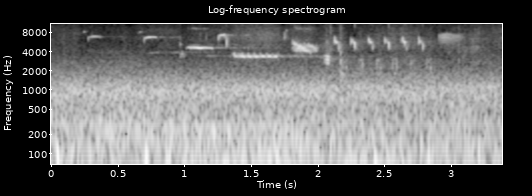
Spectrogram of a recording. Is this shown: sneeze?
no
